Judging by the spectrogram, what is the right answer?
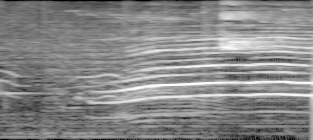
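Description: A cat called Kim Moyong, an Indonesian village cat, gives a single drawn-out rising meow that swells into a loud, whiny caterwaul, heard close and clear with no speech.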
